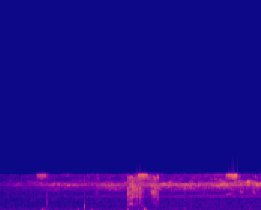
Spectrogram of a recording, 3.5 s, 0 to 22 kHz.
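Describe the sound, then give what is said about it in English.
A chorus of tiny coquí tree frogs, about 1 inch long, calling in the Yunque forest of Puerto Rico, with a steady high chirping backdrop and a few louder, sharp calls, no one speaking. “The Puerto Rico Yunque is very small, tiny tree frog about 1 inch long.”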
